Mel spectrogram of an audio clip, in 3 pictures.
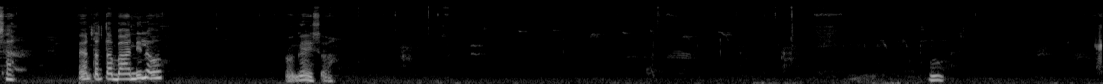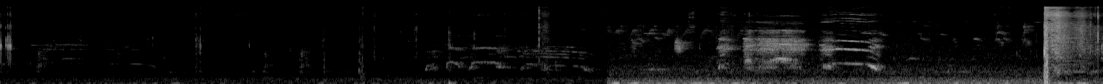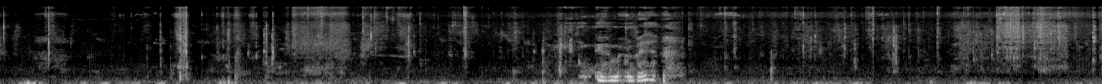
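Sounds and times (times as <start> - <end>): bird calls: 1.8 - 15.3, 15.9 - 21.5, 22.1 - 30.7
rustling: 23.7 - 33.0.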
